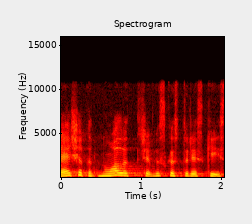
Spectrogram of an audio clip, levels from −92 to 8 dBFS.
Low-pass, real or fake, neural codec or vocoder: 10.8 kHz; fake; vocoder, 24 kHz, 100 mel bands, Vocos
